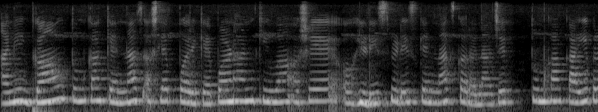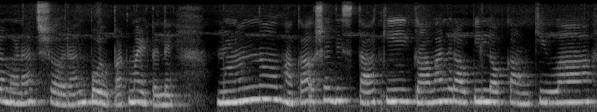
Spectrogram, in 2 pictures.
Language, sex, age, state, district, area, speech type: Goan Konkani, female, 18-30, Goa, Canacona, rural, spontaneous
